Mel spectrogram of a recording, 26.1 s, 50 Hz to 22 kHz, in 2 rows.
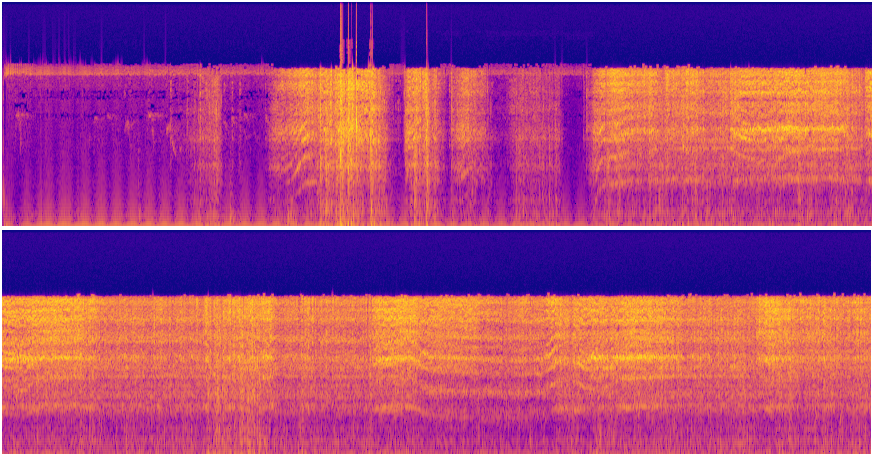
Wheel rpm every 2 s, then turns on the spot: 0, 10, 140, 40, 110, 220, 220, 230, 230, 220, 180, 220, 230.
none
